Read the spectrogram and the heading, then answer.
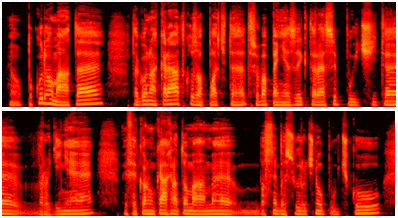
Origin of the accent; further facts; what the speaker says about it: Czechia; my jsme v Češi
